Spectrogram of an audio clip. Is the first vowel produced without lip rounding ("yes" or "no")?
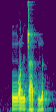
no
